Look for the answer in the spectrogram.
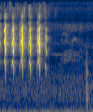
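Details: A pet Pacific parrotlet, seeing something outside as a potential threat, gives an alarm call while flaring its tail: five quick, harsh, high chips in under half a second, then one faint later note.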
